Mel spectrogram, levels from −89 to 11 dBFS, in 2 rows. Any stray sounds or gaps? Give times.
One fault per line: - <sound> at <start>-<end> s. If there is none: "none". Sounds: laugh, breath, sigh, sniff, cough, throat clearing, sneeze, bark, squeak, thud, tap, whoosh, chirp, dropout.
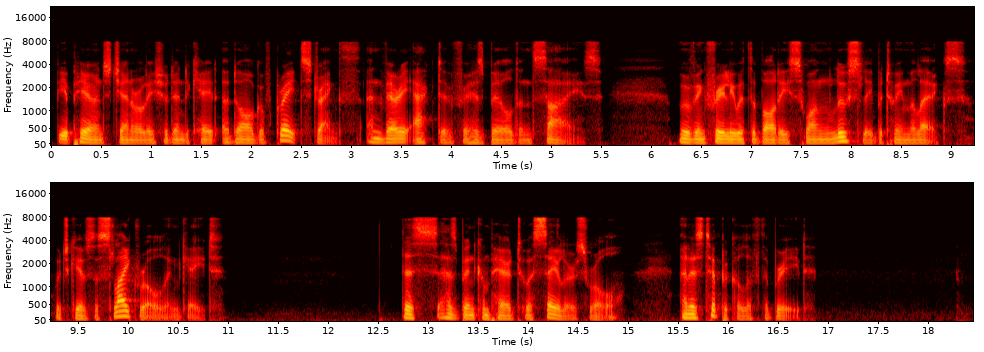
none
